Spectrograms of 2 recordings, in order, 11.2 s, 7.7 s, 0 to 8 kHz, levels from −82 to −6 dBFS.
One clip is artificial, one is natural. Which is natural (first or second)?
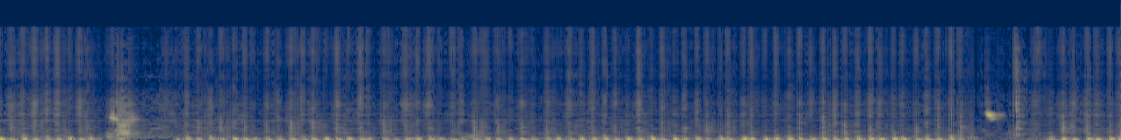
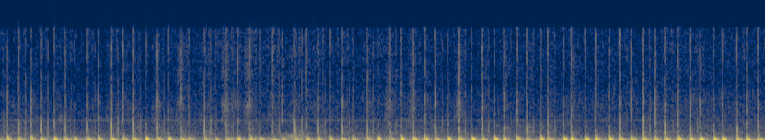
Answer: second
